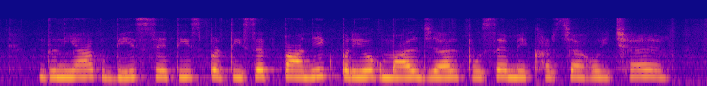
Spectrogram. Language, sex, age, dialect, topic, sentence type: Maithili, female, 60-100, Bajjika, agriculture, statement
